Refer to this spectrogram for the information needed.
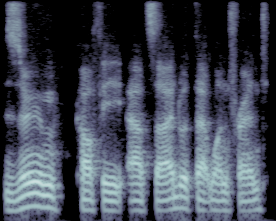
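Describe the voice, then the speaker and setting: A man chatting casually as a podcast guest over a video call, relaxed and rambling with fillers. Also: low voice, a little slow. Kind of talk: casual chat.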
